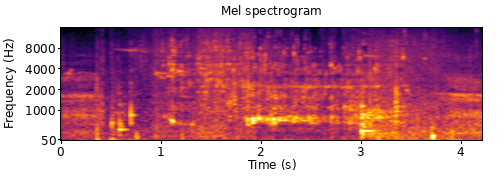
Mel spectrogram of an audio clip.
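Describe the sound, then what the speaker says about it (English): About 500 ml of water pours into a titanium pot, a close, continuous trickling splash with a few small metallic taps and drips throughout. "So I've 500 ml going into this"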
